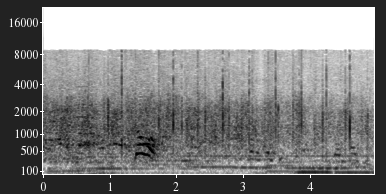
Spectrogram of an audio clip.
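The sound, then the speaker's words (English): An audience gives a clap of praise at a morning church service, steady, dense, continuous applause, many hands overlapping at a fairly even loudness, with a brief raised voice or shout cutting through partway in. “Clap of praise if you love him this morning.”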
